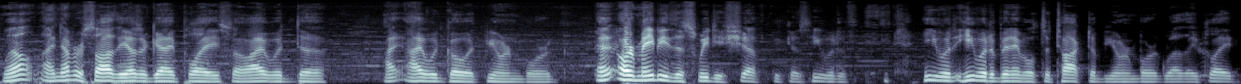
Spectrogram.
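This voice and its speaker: A man's voice: medium pitch, a little mellow, faint music behind. An older man giving casual, hesitant answers as a guest on a podcast. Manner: hesitant, halting.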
